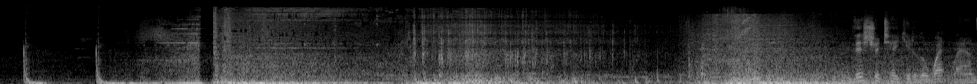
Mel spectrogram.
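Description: A magical gateway roars with a rushing whoosh.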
